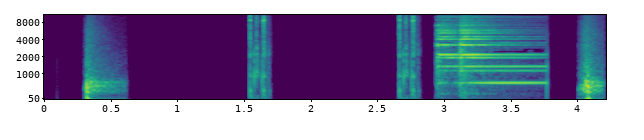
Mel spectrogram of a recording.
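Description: Subscribe-animation sound effects: a low thud, then two pairs of quick clicks, then a bright notification-bell ding that rings on several pitches for under a second and cuts off suddenly.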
